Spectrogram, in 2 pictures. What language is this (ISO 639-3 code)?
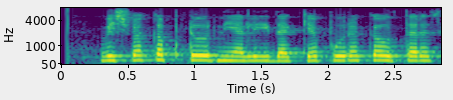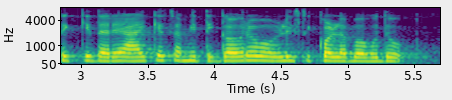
kan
